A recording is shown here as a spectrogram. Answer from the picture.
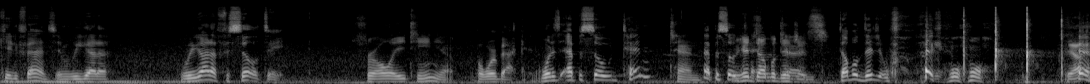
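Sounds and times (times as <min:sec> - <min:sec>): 
speech: 0:00.0 - 0:02.9, 0:03.6 - 0:10.0, 0:10.6 - 0:10.8
people talking and laughing: 0:07.0 - 0:10.8
slow hand clapping: 0:09.6 - 0:10.8.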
